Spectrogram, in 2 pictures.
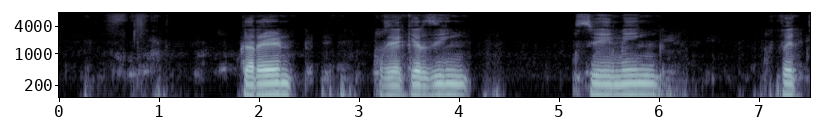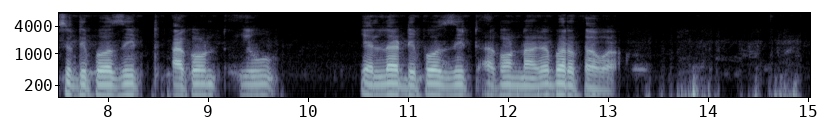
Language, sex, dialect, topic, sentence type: Kannada, male, Northeastern, banking, statement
